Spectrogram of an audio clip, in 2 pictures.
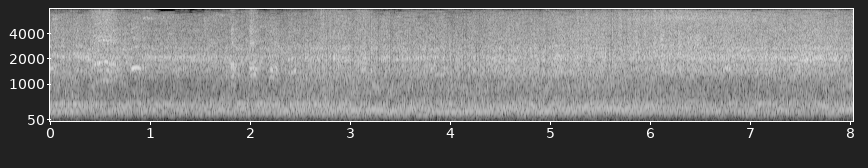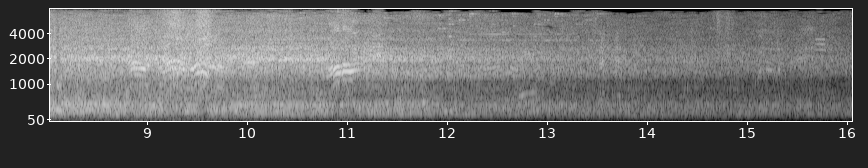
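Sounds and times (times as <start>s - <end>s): electric trains rumbling: 0.0s - 16.0s.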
